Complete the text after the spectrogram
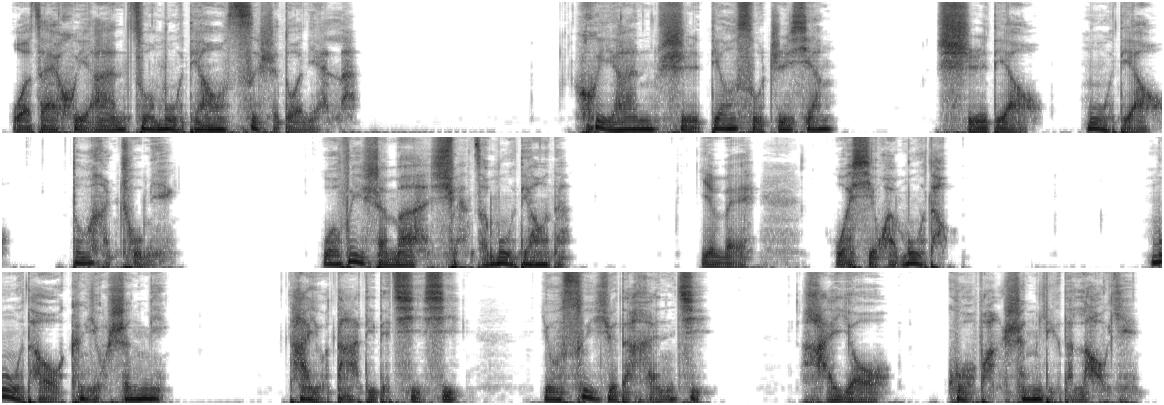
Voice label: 男; 木雕

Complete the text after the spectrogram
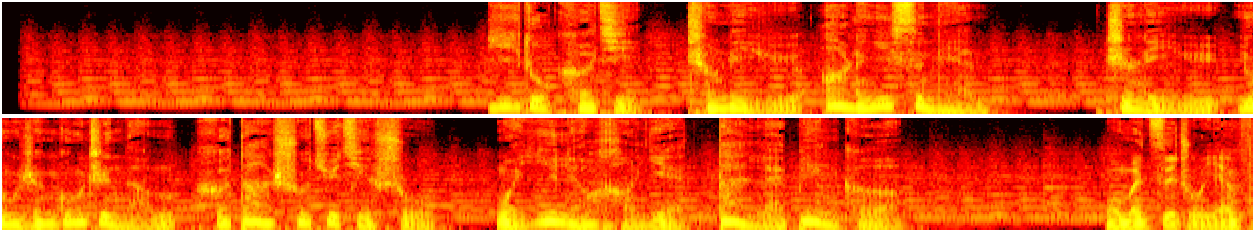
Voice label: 男 宣传片 磁性 科技; 医渡科技

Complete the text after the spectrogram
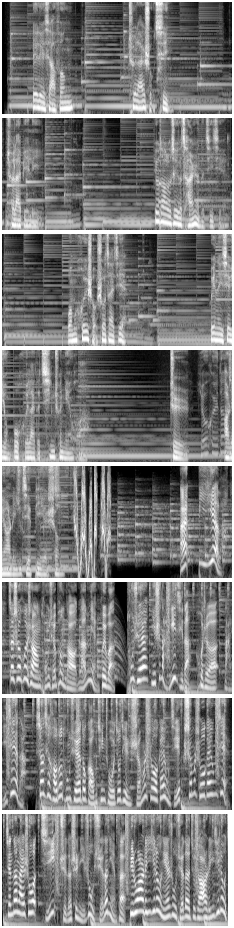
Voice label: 男 MG和独白; 级和届

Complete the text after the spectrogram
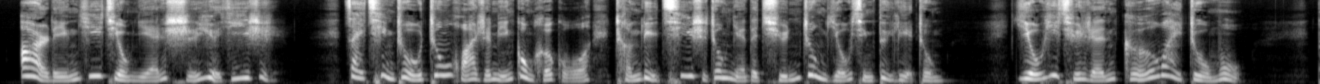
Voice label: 女 国庆配音; 快递小哥

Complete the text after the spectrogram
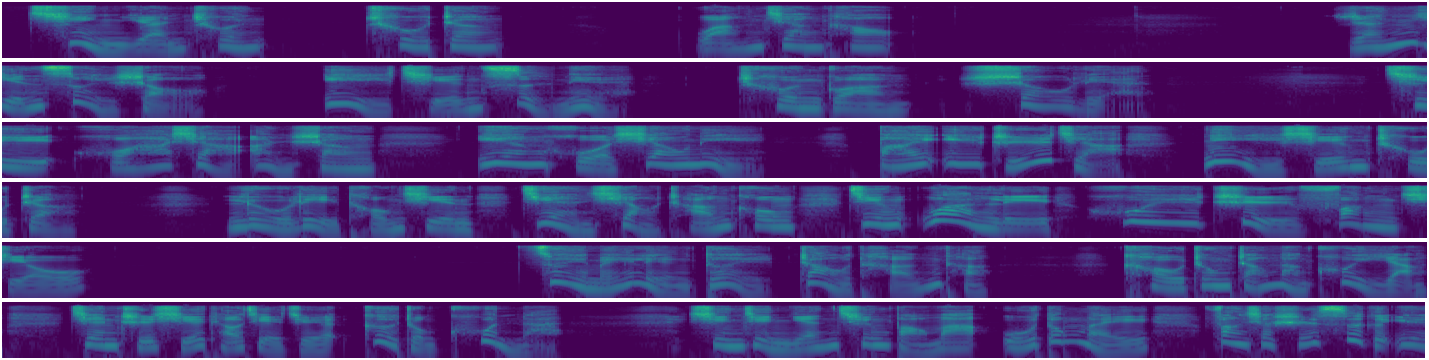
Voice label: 女 抗疫诗歌

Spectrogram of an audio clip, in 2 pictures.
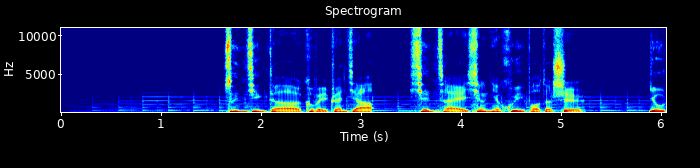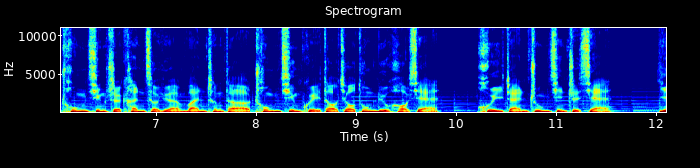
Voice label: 男, 课件, 工程汇报

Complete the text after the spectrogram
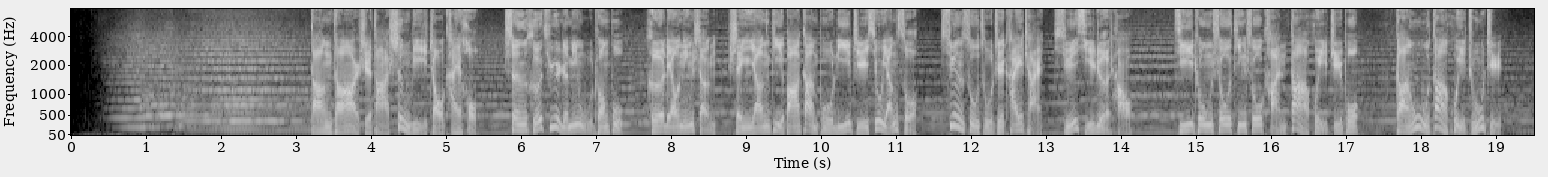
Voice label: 男 专题党建; 沈河区武装部学习二十大精神

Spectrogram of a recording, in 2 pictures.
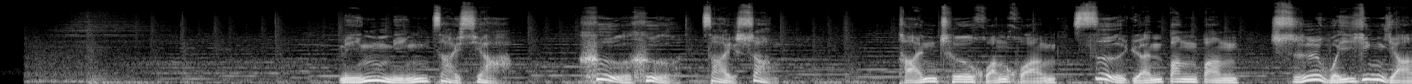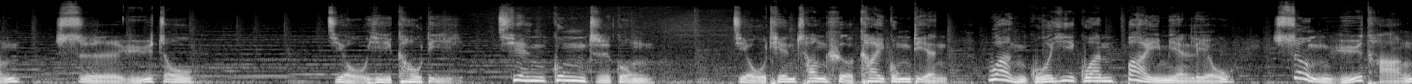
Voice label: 男 地产 浑厚大气; 圣远和园

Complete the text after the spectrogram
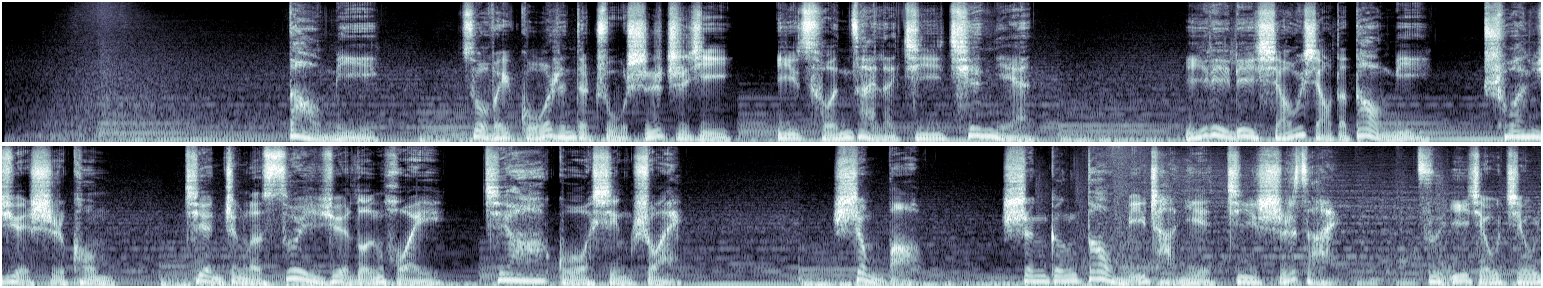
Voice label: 男 专题; 盛宝

